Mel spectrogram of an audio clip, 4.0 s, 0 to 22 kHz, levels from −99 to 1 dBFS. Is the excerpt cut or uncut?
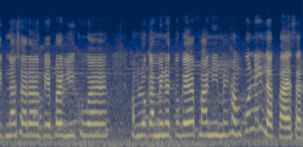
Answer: cut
